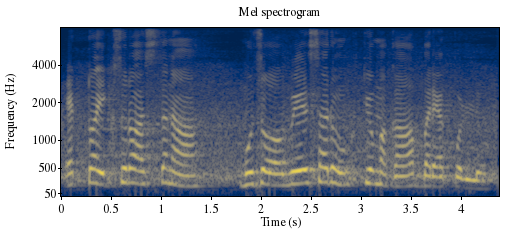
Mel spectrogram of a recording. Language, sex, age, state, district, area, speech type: Goan Konkani, male, 18-30, Goa, Salcete, urban, spontaneous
